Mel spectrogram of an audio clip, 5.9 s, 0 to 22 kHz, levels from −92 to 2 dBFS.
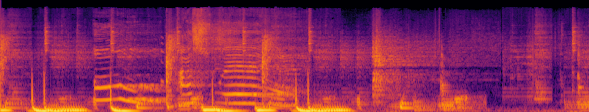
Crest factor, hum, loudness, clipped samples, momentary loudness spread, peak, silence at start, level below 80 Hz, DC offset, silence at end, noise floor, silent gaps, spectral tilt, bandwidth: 14 dB; none; -16 LUFS; under 0.1%; 14 LU; 0 dBFS; 0 s; -18 dBFS; under 0.1%; 0 s; -40 dBFS; none; -5 dB/octave; 16.5 kHz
